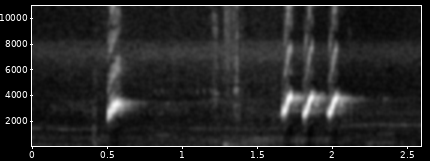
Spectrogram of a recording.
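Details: Female red-whiskered bulbul in a cage, calling to spur the male to sing more: one sharp chirp, then a quick triplet of bright, slightly falling notes, over a low hum.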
